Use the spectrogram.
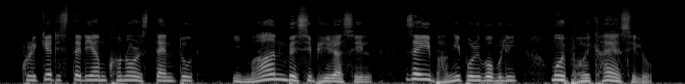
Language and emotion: Assamese, fearful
